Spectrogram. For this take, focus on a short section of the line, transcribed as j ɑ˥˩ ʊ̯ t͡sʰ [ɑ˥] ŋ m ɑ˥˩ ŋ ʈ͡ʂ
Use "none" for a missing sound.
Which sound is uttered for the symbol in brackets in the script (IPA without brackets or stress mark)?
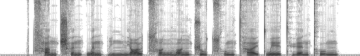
ɑ˥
